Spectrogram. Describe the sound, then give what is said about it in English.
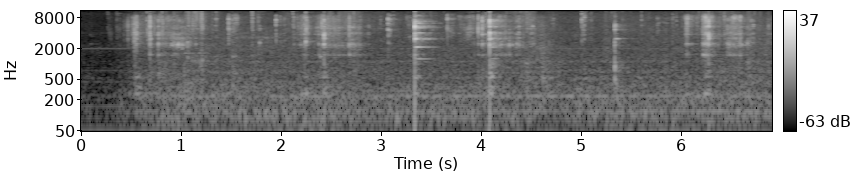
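Salad leaves being cut up on a plate, quiet irregular scrapes and rustles broken by a few sharp clinks of a knife against the dish. “Shelley cuts up her salad leaves.”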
